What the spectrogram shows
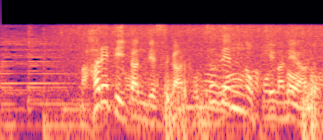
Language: Japanese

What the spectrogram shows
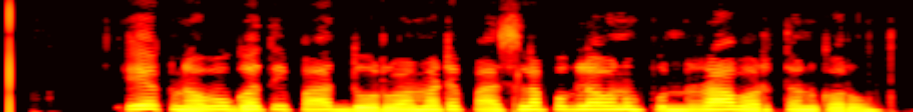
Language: Gujarati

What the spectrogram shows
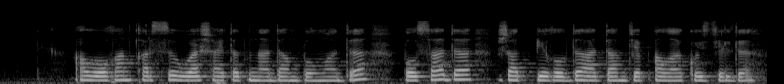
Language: Kazakh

